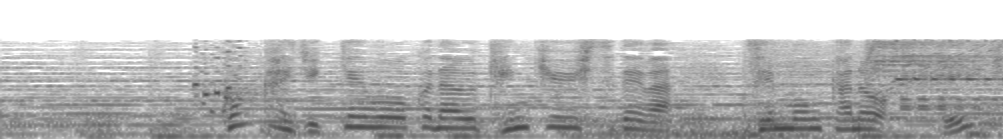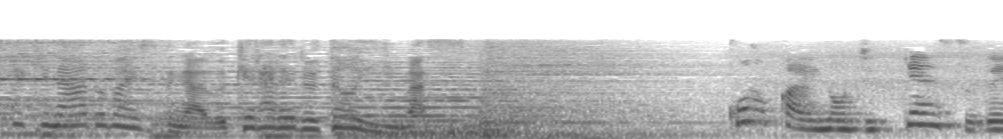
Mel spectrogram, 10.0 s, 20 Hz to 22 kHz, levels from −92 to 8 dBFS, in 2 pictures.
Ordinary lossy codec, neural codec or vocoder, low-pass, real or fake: none; none; none; real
